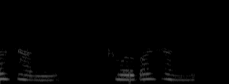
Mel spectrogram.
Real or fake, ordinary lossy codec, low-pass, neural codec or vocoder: real; Opus, 32 kbps; 3.6 kHz; none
